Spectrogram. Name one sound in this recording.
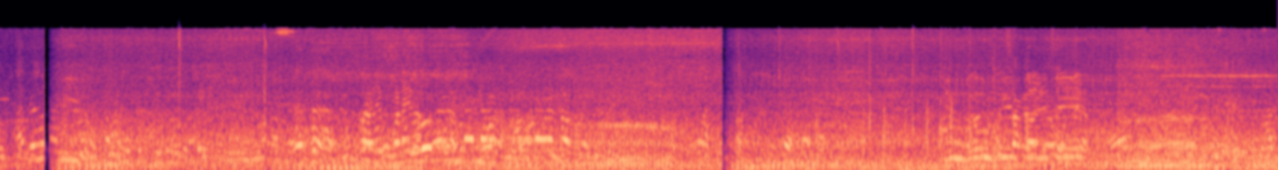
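A group of men talk and call out at once nearby, outdoors.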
